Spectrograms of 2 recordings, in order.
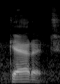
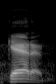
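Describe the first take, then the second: No difference in how they are said.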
